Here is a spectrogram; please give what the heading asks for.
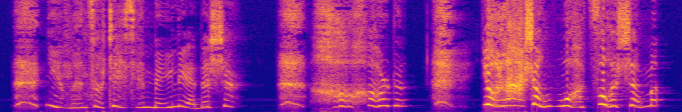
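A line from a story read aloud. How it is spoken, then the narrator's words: Speaking while brawling. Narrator (Chinese): 说着也把鲍二家的厮打起来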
